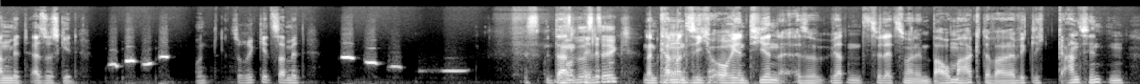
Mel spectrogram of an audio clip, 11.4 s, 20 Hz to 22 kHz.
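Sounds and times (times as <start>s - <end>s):
speech: 0.0s - 1.0s, 2.0s - 3.2s, 5.2s - 11.3s
family signal whistle whistled by mouth: 3.4s - 4.7s.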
